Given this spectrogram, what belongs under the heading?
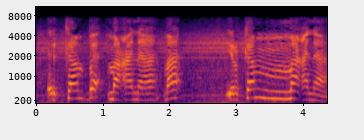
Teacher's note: Ba hilang seluruhnya, sudah bertukar ba ini kepada mim.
